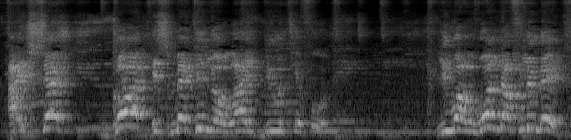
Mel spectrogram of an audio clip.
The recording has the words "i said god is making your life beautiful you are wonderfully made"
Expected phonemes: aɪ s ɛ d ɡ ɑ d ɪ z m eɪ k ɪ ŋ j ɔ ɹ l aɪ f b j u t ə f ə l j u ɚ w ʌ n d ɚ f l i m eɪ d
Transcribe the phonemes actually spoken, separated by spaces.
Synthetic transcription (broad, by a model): aɪ s ɛ d ɡ ɑ d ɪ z m eɪ k ɪ ŋ j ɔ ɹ l aɪ f b j u t ə f ə l j u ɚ w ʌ n d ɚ f l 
